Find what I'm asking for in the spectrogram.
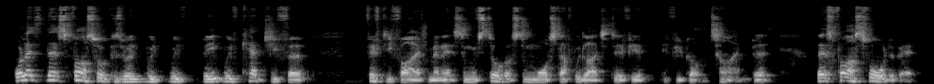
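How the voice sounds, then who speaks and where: A somewhat breathy man talks at a moderate pace. His pitch sits at a medium level but swings very widely. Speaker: podcast host. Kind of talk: casual interview chat.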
